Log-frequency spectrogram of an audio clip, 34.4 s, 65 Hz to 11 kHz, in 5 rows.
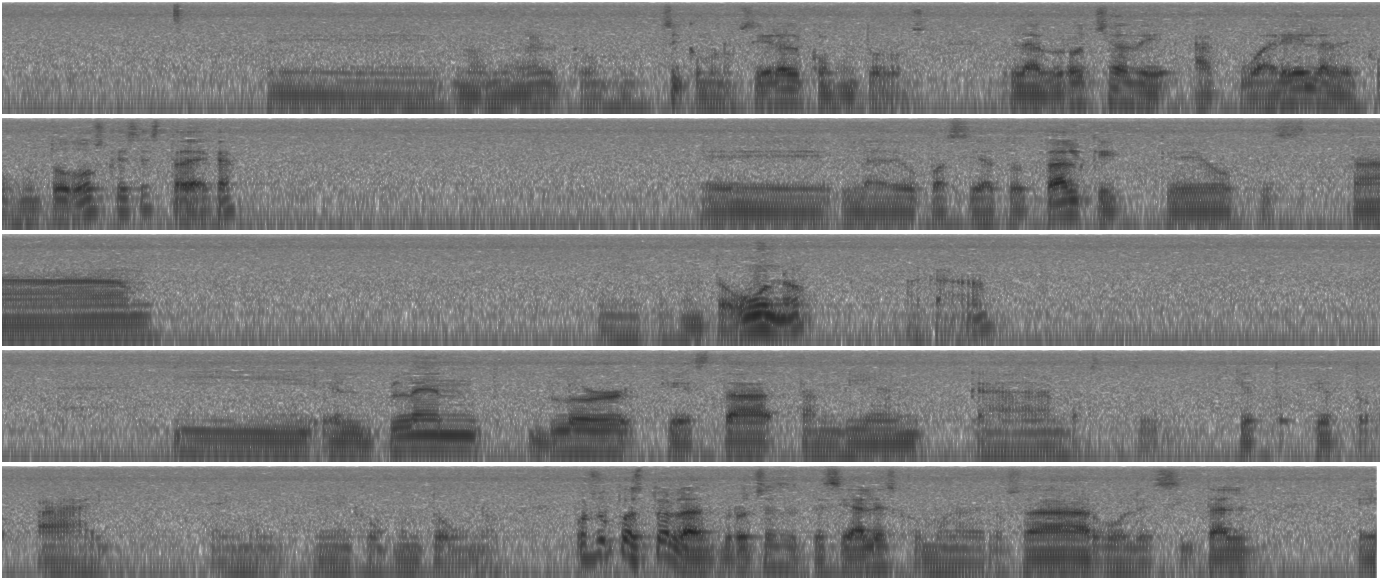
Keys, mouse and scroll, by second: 1.0 click, 1.9 click, 4.4-7.3 drag, 11.3 click, 11.7 click, 14.1 click, 14.8 click, 16.3 click, 20.6-21.6 drag, 22.5 click, 25.8 click, 30.5 click, 32.0-34.4 drag.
